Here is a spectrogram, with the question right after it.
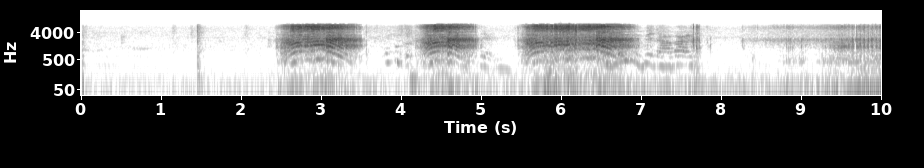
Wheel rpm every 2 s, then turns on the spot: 0, 30, 50, 30, 10.
8-10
